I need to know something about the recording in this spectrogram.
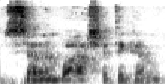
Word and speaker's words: Stellenbosch: It's Stellenbosch. I think I'm pronouncing that right.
